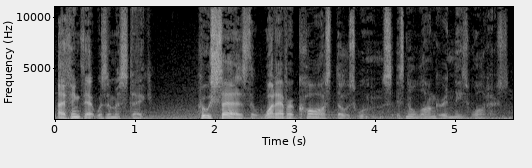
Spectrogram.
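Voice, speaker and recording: A man's voice: deep voice, lively intonation, moderate pace, fairly bright tone, a little hiss or hum. A man playing a serious investigator in a video game, terse and formal.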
